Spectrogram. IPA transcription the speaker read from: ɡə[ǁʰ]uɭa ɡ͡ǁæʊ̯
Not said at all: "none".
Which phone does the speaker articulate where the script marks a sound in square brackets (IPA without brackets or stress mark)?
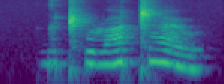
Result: ǁʰ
